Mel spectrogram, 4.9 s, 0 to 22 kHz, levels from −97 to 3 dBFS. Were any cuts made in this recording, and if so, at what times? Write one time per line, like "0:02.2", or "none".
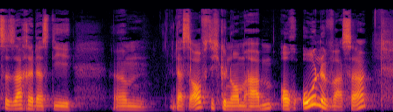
none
